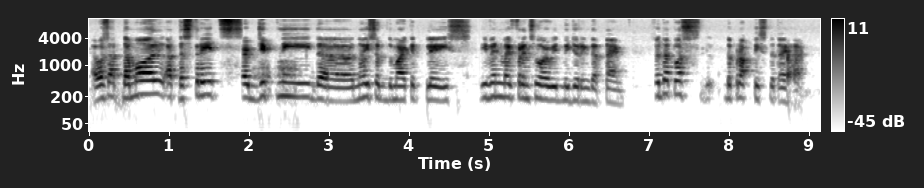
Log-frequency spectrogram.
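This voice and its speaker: In a mid-range, steady voice that's a little mellow, a native Filipino speaker from the Philippines talks at normal speed, casually offering practical test tips to the camera with a Filipino accent. The audio is poor and has clear background noise.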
